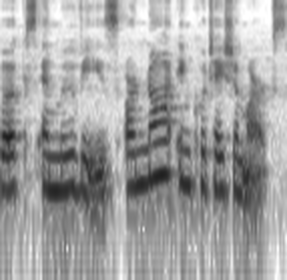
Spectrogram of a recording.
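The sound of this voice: The intonation is fairly even. It is delivered in an unforced reading voice.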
